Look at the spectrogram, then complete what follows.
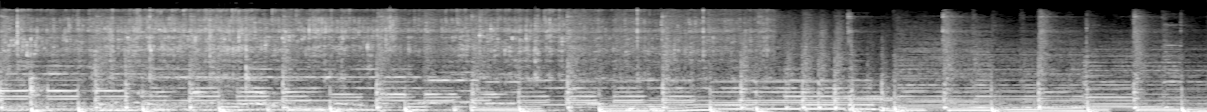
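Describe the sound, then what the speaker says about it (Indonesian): Chopped shallots sizzle and crackle steadily in a hot pan as they are stir-fried, a dense, close frying hiss with occasional stirring clatter and no talking. "masukkan bawang merah yang sudah dirajang. Goreng-goreng sebentar, ditumis-tumis sampai harum"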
